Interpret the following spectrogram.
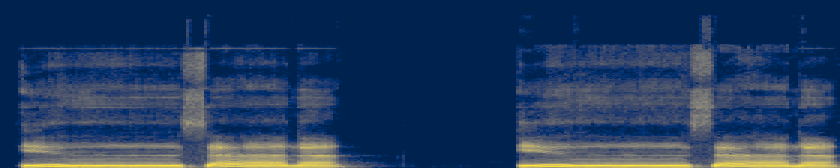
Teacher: nun hərfi sin hərfinə yetişdiyinə görə nə olur? İxva olur. Yəni nun üçdə bir hissəsi sin hərfində gizlədilir.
